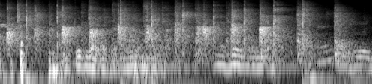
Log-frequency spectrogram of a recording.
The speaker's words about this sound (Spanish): Muy bien, pues otro aplauso para vuestro compañero. Muy bien.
